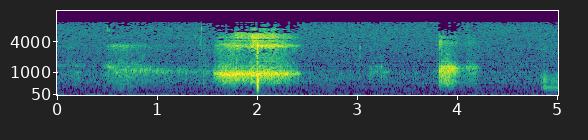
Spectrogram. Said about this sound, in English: You sound like you're overweight because you're breathing into the phone like a lot. Why do you do that so much?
